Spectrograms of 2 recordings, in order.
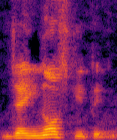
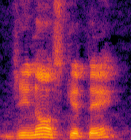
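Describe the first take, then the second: First: "Ginosquete" opening with gei, an ei diphthong; old ei spelling. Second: "Ginosquete" opening with a simple gi; gi with plain i. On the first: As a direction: say "Ginosquete" slowly, first syllable as gei. ("Ginosquete" lento, con diptongo ei al inicio) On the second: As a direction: say "Ginosquete" slowly, first vowel a pure i. ("Ginosquete" lento, con i simple en gi) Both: Shown as a demonstration. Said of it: "gi era ei".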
